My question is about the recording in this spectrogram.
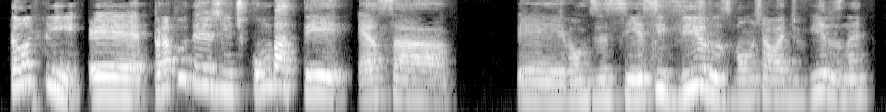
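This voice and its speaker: A woman psychologist talking through emotional health in a relaxed church conversation, explaining step by step with frequent tag questions. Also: mid-range voice, normal speed. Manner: explanatory, many filler "né"s, acts out complaints.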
